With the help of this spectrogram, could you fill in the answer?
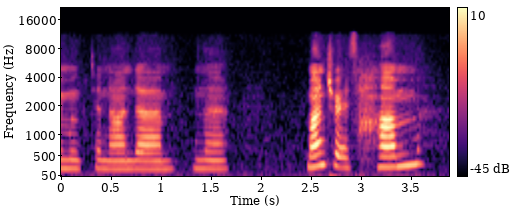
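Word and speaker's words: ham: the breath comes in repeat the sound hum h-a-m simple and clear and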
